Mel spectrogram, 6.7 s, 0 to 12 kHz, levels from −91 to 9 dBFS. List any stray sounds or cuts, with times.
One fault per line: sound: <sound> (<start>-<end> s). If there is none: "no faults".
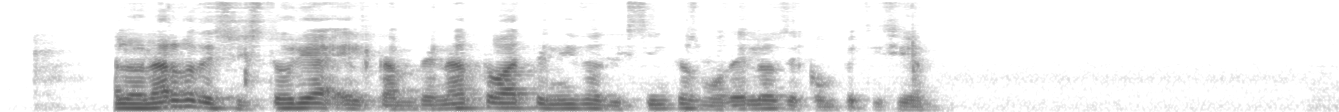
no faults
